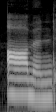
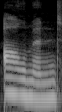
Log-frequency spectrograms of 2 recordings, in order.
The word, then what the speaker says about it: almond: Another big one is this word, almond. Almond. You will hear people saying almond or almond. Officially, it should be almond.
